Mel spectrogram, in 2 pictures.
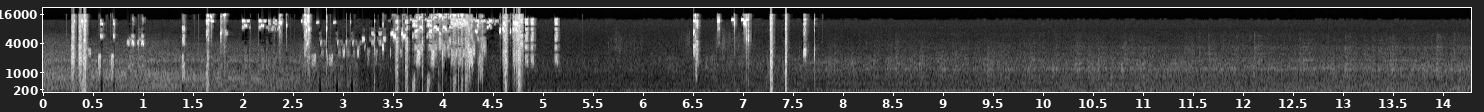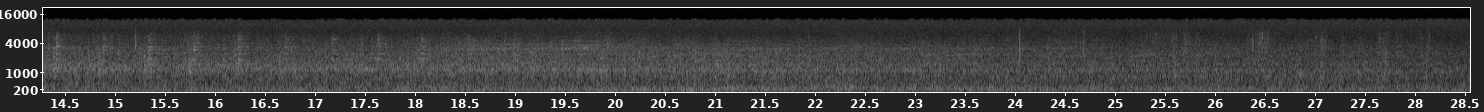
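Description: Loud crackling pops and clicks for the first five seconds, with a few more about seven seconds in. Then a steady rumble of a steam-hauled vintage train with green and red coaches rolling past along the track, which cuts off just before the end.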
